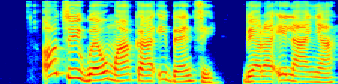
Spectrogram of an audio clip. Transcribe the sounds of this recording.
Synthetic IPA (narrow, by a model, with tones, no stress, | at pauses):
o˦tʊ˦i˦ɡʷe˨ʊ˦mʊ˨a˦ka˦ɪ˦be˨n̩˦tɪ˨ | bja˨ɾa˨ʔɪ˦la˦a˦ɲa˦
